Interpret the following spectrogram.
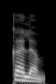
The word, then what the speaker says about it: कलम: शब्द है कलम। जरा ध्यान दीजिए, हम इसे बोलते कैसे हैं? क लम। हम कलम नहीं कहते।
